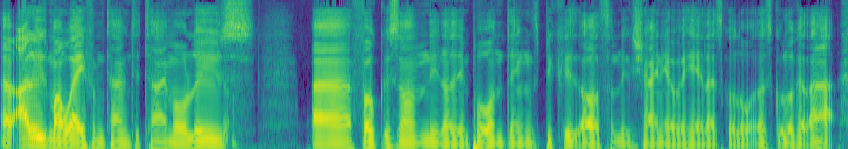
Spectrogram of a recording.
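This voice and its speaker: A man with an American accent speaks at a fairly quick pace, his pitch fairly low. His pitch variation is ordinary, and the recording is very clean with a silent background. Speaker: Paralympian and mindset coach. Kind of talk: interview conversation. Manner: halting, many repetitions.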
